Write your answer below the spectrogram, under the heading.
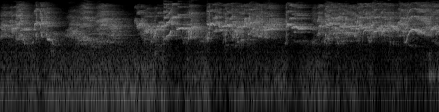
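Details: Shrill, continuous chatter of African lovebirds at play with toys: rapid high chirps and squawks overlap with almost no gaps after a short dip early on.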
